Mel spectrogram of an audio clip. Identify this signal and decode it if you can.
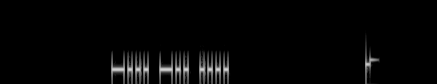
Morse code, heard as a keyed tone, about 30 wpm, 700 Hz. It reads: BDH
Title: Three Challenging Letter-Number Combinations 30wpm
